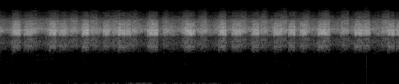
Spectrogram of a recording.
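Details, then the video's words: In a Greek pine forest at midsummer, cicadas produce a harsh high buzzing wall of sound, pulsing in slower rhythmic swells about every half second. "Cicadas singing in midsummer - Nature sounds from the Greek fauna - Sounds of cicadas"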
